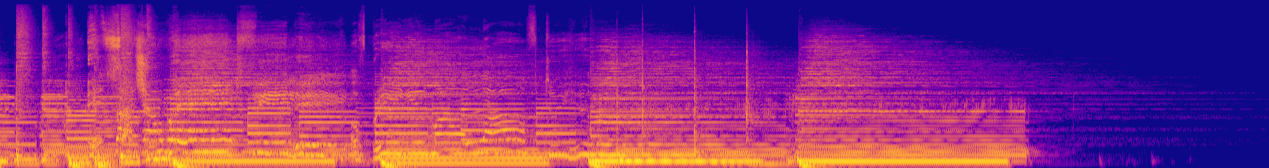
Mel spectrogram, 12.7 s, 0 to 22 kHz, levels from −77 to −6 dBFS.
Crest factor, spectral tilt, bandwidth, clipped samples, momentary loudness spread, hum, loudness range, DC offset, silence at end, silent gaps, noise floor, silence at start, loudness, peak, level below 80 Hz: 14 dB; -5 dB/octave; 18 kHz; under 0.1%; 6 LU; none; 6 LU; under 0.1%; 2.4 s; none; -65 dBFS; 0 s; -15 LUFS; -2 dBFS; -26 dBFS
